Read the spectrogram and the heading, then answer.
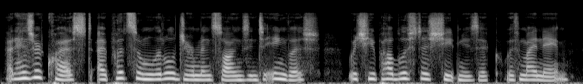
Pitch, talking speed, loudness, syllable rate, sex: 230 Hz, 205 wpm, -15 LUFS, 5.4 syllables/s, female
